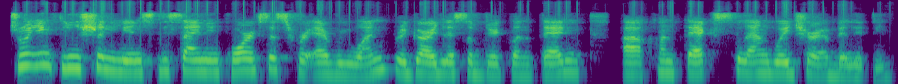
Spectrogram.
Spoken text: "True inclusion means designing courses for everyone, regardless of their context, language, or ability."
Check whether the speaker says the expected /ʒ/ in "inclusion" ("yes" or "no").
no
